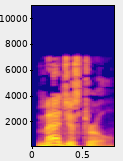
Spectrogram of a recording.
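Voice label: "magistral", British English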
